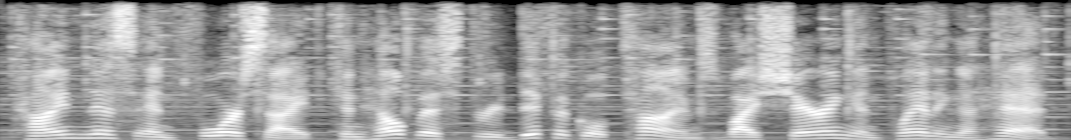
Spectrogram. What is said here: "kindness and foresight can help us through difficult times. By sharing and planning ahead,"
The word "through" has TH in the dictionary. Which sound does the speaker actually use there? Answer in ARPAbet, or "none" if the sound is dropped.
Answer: TH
